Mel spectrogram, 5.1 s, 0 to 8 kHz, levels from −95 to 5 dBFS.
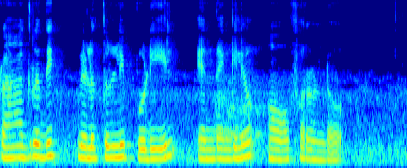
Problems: background sounds at intervals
